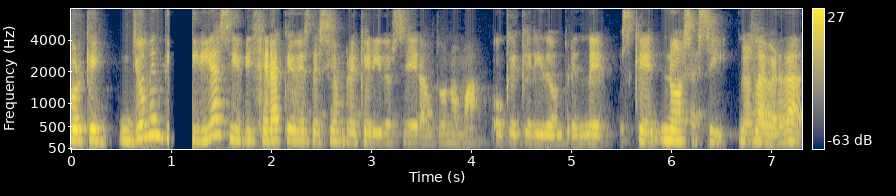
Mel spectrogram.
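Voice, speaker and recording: With an unremarkable speaking voice at medium pitch, a woman talks at a moderate pace with ordinary pitch variation and hardly any pauses. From Spain, rural León province. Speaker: hospitality business owner. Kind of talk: interview.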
